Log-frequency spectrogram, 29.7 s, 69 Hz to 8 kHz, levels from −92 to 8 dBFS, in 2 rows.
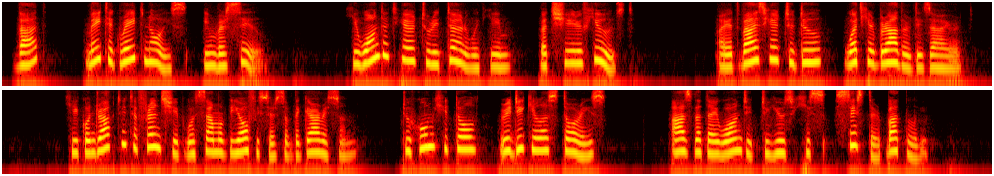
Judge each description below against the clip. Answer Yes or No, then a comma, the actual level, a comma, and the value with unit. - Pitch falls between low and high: No, high, 240 Hz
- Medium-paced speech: No, slow, 105 wpm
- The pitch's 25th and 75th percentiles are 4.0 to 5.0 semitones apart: Yes, average, 4.4 semitones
